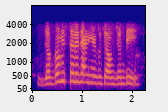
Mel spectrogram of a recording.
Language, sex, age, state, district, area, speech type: Odia, female, 45-60, Odisha, Sundergarh, rural, conversation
